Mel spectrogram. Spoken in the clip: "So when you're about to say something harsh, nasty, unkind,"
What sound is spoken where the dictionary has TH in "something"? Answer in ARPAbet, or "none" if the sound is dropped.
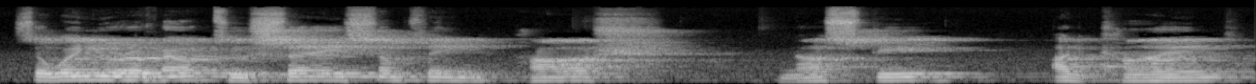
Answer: TH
